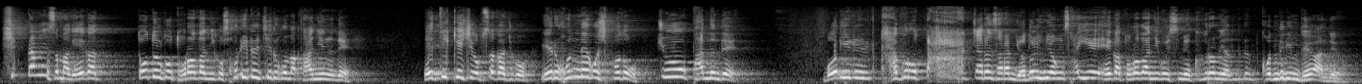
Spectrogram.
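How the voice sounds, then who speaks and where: A woman's voice: high-pitched, expressive, brisk, a little mellow. A woman pastor preaching a sermon in a colloquial way, often putting rhetorical questions to the congregation. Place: church.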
